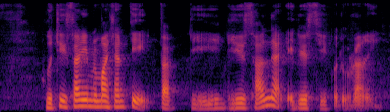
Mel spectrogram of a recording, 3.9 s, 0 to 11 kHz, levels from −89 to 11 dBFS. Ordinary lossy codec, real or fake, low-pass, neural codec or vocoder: MP3, 64 kbps; fake; 9.9 kHz; autoencoder, 22.05 kHz, a latent of 192 numbers a frame, VITS, trained on one speaker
